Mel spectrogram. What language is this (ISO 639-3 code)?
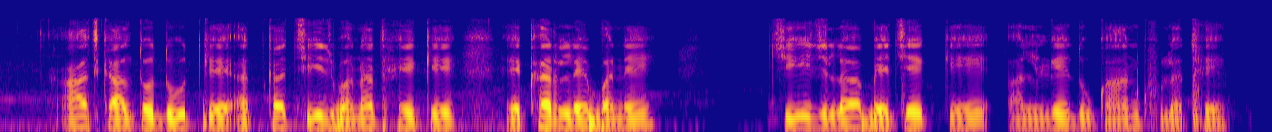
hne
